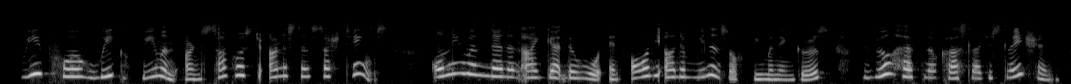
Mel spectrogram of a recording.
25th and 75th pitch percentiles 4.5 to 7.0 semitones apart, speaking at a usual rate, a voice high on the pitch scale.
Yes: average, 5.3 semitones; average, 185 wpm; very high, 340 Hz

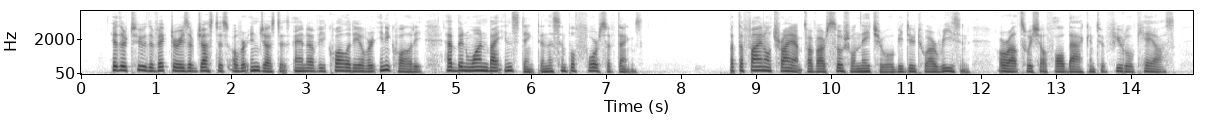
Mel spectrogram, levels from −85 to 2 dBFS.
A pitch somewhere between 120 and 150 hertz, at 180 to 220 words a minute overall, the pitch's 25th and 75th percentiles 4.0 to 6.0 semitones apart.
Yes: medium, 140 Hz; average, 185 wpm; average, 4.3 semitones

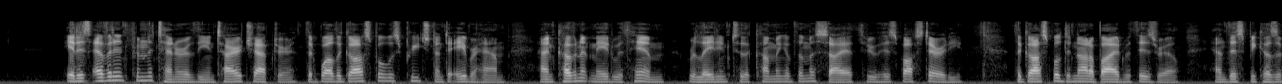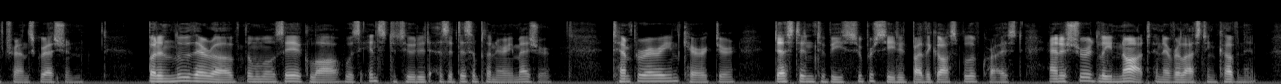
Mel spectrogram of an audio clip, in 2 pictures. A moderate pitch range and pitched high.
No: average, 3.3 semitones; low, 120 Hz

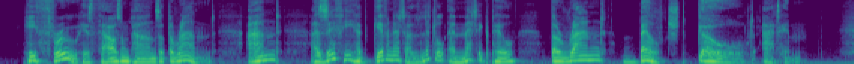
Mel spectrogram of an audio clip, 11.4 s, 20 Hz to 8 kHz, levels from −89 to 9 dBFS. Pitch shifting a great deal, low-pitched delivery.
Yes: wide, 5.9 semitones; low, 120 Hz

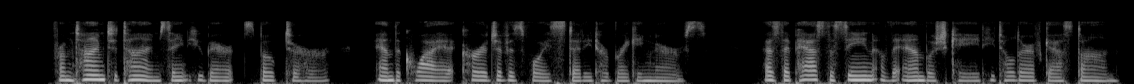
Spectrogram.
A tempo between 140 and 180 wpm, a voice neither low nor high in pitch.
Yes: average, 175 wpm; medium, 180 Hz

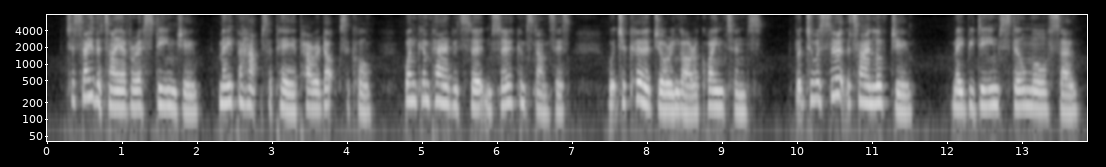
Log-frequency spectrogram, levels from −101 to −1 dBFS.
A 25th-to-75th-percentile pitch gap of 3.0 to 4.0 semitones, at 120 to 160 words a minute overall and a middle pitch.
No: average, 4.8 semitones; average, 145 wpm; medium, 170 Hz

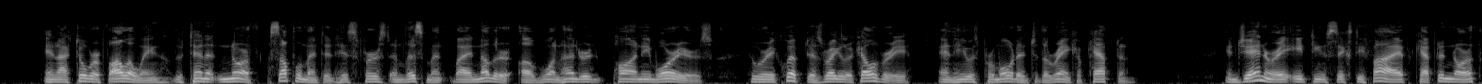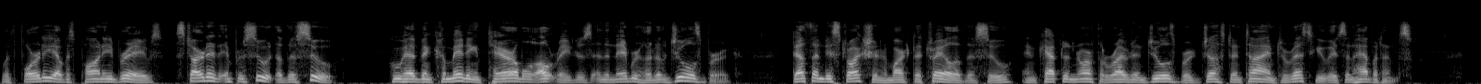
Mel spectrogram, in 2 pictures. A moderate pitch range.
Yes: average, 4.1 semitones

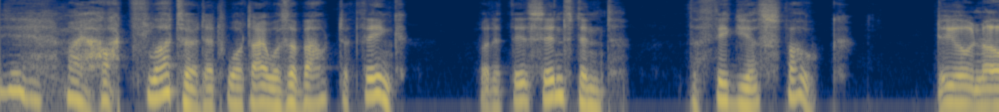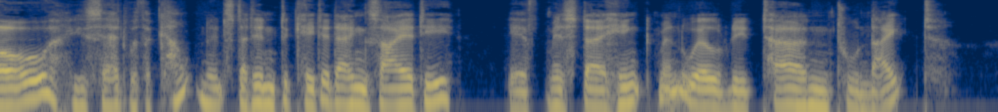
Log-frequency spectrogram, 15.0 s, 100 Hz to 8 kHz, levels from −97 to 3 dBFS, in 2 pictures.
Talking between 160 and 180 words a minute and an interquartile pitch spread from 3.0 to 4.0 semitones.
No: average, 140 wpm; average, 3.6 semitones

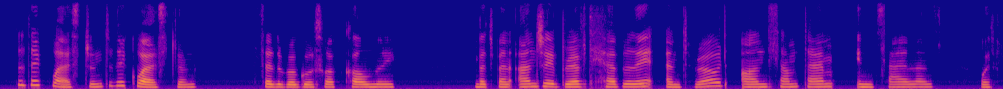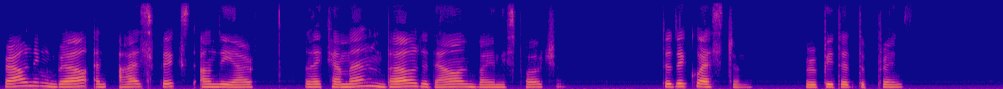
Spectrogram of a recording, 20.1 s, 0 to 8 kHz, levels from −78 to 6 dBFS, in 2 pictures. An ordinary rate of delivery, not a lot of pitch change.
No: slow, 130 wpm; narrow, 1.9 semitones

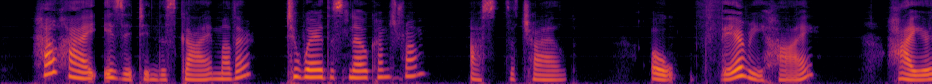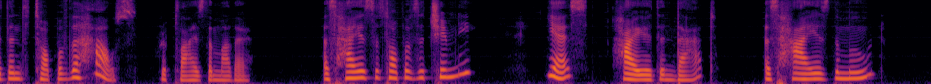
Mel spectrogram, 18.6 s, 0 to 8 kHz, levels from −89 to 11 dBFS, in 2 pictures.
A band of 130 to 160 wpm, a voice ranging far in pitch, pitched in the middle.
No: average, 150 wpm; wide, 6.2 semitones; high, 205 Hz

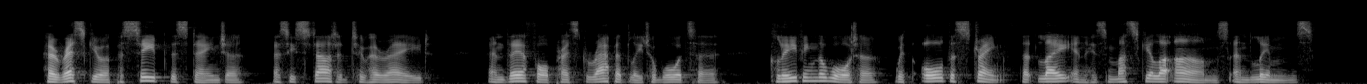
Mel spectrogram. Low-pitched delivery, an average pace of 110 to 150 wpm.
Yes: low, 115 Hz; average, 140 wpm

